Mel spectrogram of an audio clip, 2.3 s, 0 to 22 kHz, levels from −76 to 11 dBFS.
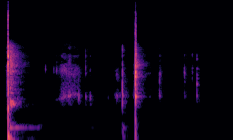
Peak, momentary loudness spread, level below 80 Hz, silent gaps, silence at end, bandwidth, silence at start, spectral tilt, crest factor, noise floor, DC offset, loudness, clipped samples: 0 dBFS; 23 LU; -40 dBFS; none; 0.95 s; 15 kHz; 0.05 s; -0.5 dB/octave; 26 dB; -52 dBFS; under 0.1%; -19 LUFS; under 0.1%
